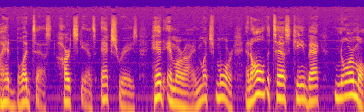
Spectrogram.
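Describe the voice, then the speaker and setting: At a very slow pace, a man speaks in a fairly high, somewhat breathy voice. His tone is dark and mellow, his intonation lively. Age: 70s. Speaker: writer and career coach. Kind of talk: testimonial. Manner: scripted, measured delivery.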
